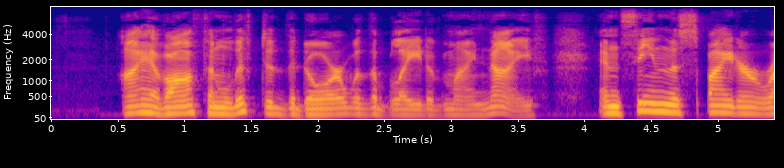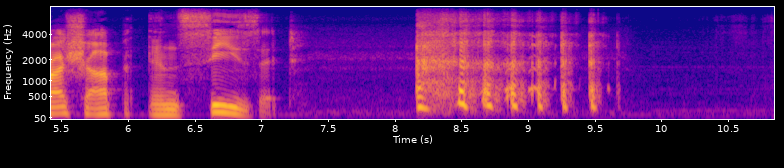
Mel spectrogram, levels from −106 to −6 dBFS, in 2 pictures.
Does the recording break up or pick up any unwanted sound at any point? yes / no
yes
